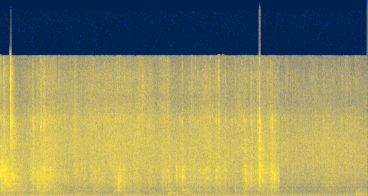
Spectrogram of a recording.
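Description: A steady machine hum under a loud, uneven hissing that swells and fades, then eases off about two-thirds of the way through.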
